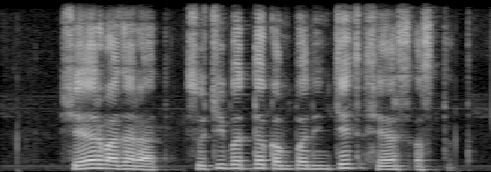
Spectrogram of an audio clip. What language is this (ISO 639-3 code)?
mar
